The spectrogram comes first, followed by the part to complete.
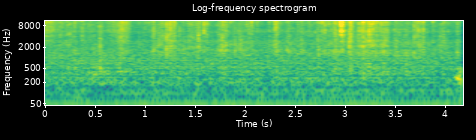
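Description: Bubble-lined paper mailing envelope and a clear plastic bag rustling as the bag is drawn out by hand, soft and continuous, with a sharper crinkle about three seconds in.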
